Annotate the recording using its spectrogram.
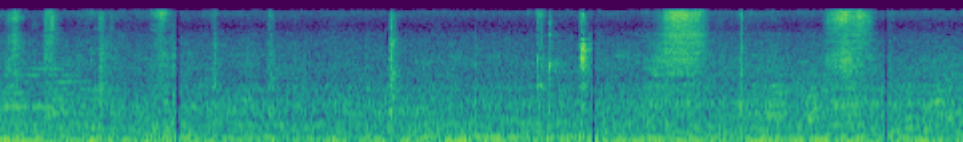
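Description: Close-miked mouth sounds of someone chewing a piece of braised green pepper: scattered wet clicks and smacks, with two short, louder wet bursts about four and five seconds in. A steady low rumble runs underneath throughout.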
